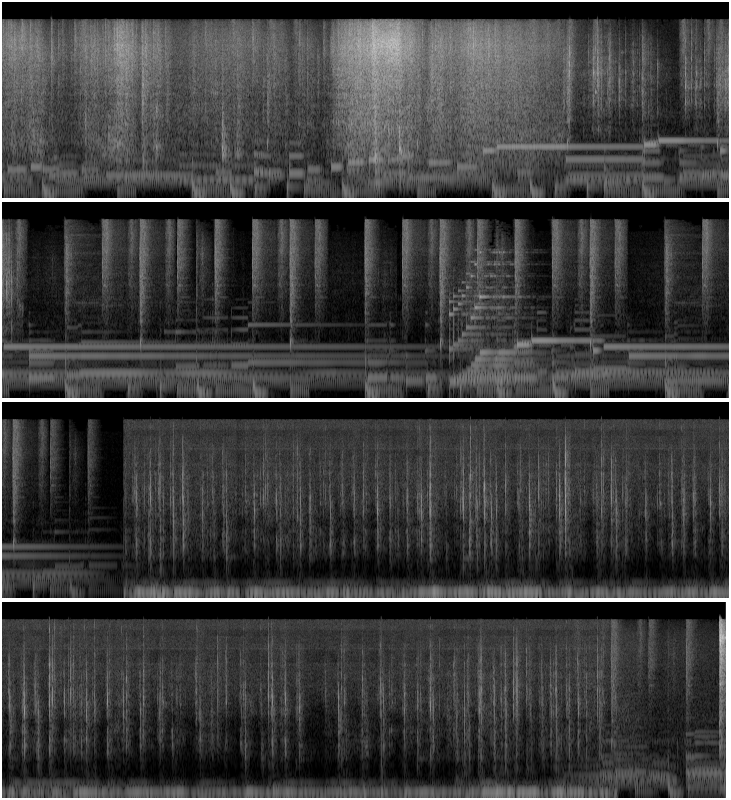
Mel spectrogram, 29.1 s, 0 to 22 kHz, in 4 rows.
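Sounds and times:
mechanical keyboard typing: 0:00.0 - 0:07.6, 0:15.8 - 0:28.0.

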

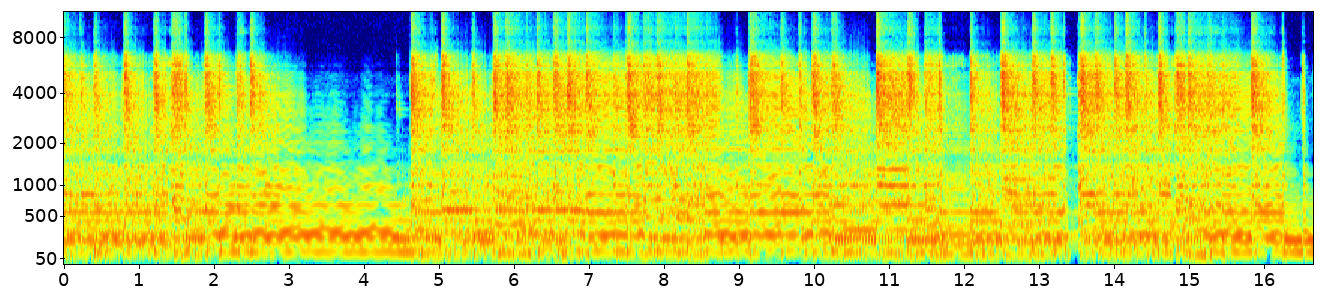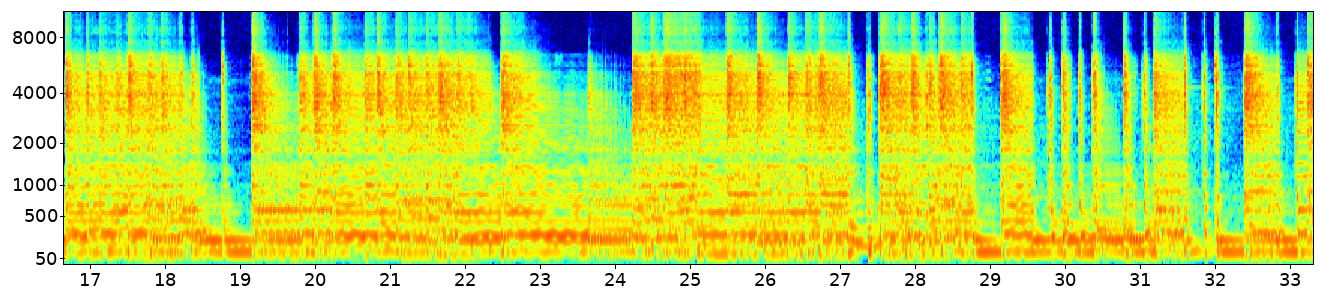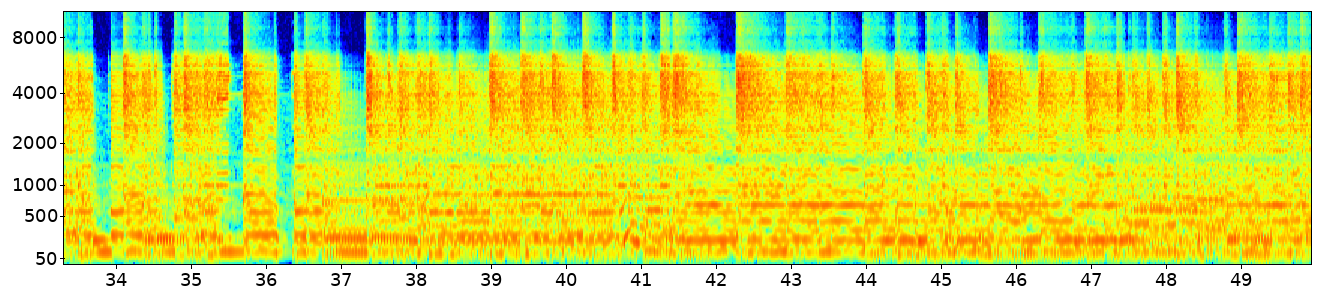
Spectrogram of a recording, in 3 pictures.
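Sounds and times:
overdriven electric guitar chords: 0:00.0 - 0:49.9.

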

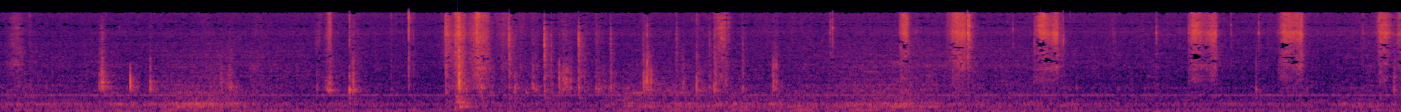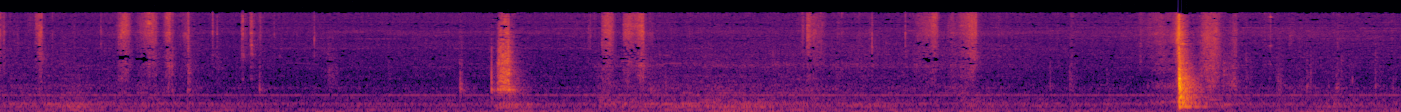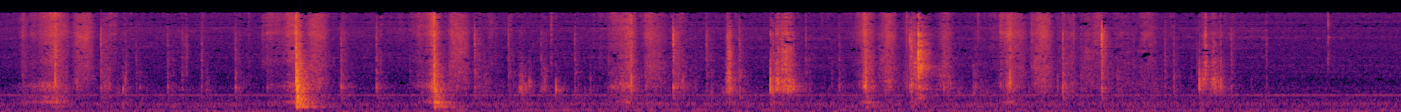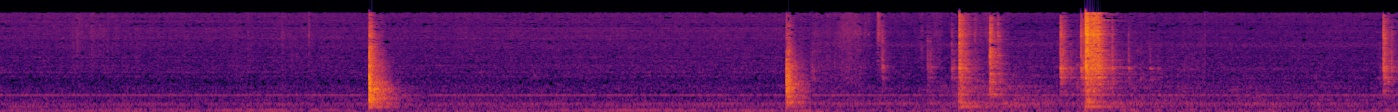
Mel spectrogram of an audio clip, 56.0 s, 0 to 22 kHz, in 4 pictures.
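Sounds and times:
faint hum: 0:00.0 - 0:56.0
peeler scraping eggplant skin: 0:09.0 - 0:10.7
knife slicing on cutting board: 0:28.2 - 0:29.1.

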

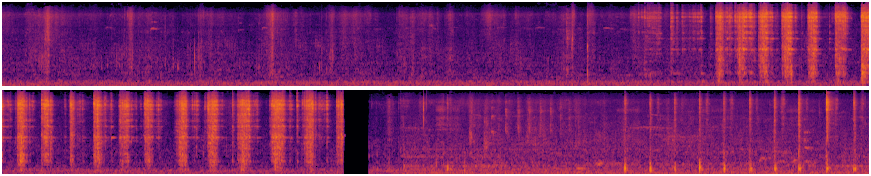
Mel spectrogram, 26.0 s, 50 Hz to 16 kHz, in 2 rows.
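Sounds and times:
metal blade scraping dry soil: 0:09.4 - 0:18.2.

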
